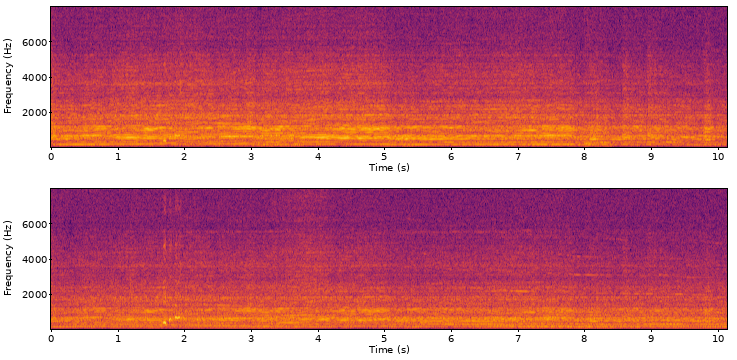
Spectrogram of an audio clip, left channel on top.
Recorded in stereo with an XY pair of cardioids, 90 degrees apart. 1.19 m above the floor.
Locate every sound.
1.7 s a giggle: 45° right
